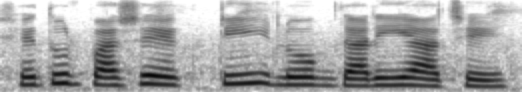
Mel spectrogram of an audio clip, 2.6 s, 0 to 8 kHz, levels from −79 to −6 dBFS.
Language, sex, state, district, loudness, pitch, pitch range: Bengali, female, West Bengal, Cooch Behar, -15 LUFS, 245 Hz, 225-275 Hz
